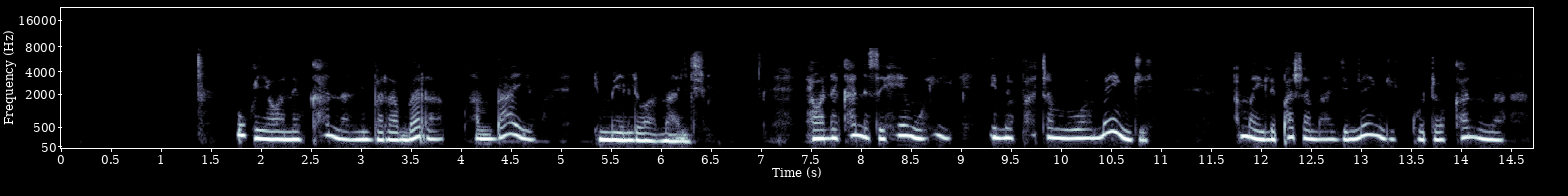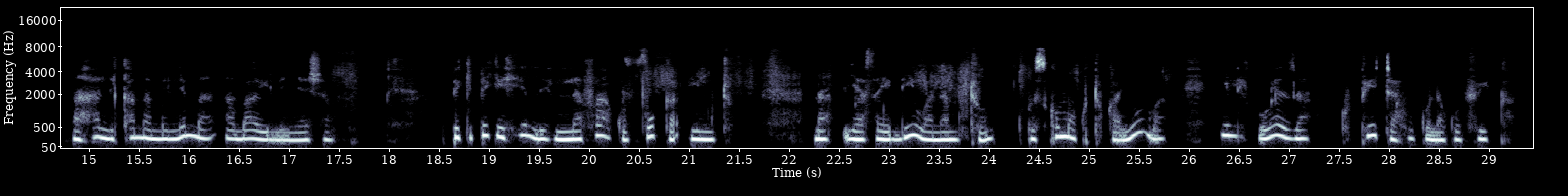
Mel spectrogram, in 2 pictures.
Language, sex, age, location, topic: Swahili, female, 18-24, Nakuru, health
